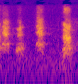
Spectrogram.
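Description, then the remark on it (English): Four sharp dog barks ring out in an irregular sequence, each short and punchy, the last one loudest, with no talking. “The dogs and the cats are getting out of control.”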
